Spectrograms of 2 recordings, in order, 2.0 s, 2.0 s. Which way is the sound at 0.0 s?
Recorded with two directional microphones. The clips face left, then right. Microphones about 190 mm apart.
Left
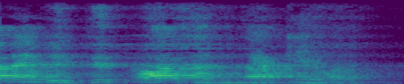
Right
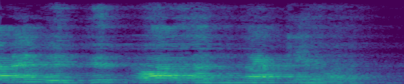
15° right (ahead or behind).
